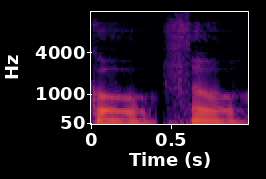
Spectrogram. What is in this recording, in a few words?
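"kotho", concatenated syllables; Affixing experiment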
